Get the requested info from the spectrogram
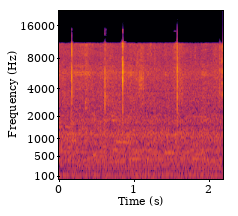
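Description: Scissors snipping loose sewing threads off the back of a machine-stitched card: four short, sharp snips spread over two seconds.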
